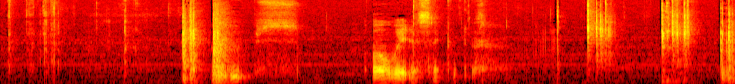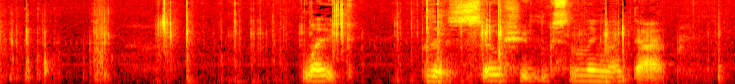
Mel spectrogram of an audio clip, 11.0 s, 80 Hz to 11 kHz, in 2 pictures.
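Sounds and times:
plastic bricks clicking and clattering: 10.0s - 10.4s.

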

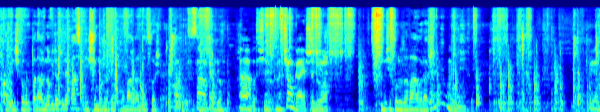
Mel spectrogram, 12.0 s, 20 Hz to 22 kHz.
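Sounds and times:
wooden chess pieces knocking: 0.0s - 4.7s, 8.5s - 12.0s.

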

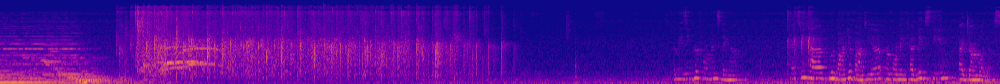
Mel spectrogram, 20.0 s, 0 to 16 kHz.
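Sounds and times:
audience applause: 2.3s - 10.5s
cheering whoops: 2.6s - 5.0s.

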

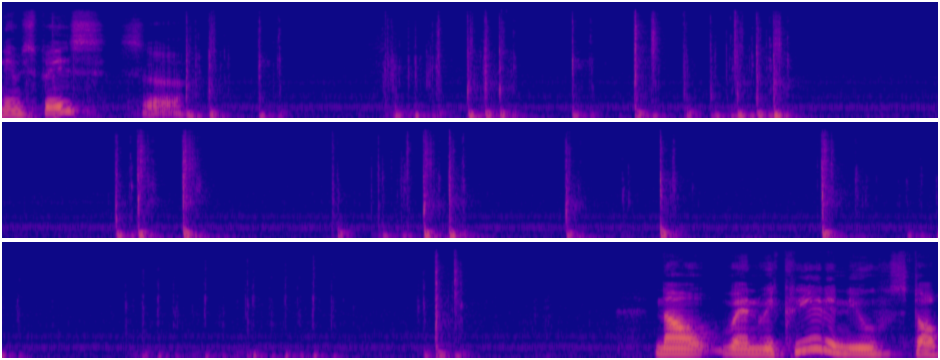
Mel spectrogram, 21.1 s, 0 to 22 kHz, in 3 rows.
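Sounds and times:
computer keyboard typing: 1.4s - 2.2s, 2.8s - 6.0s, 7.8s - 8.6s, 9.5s - 10.6s, 11.2s - 12.2s, 13.1s - 18.2s.

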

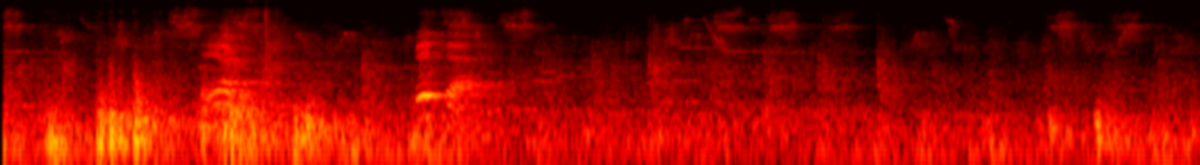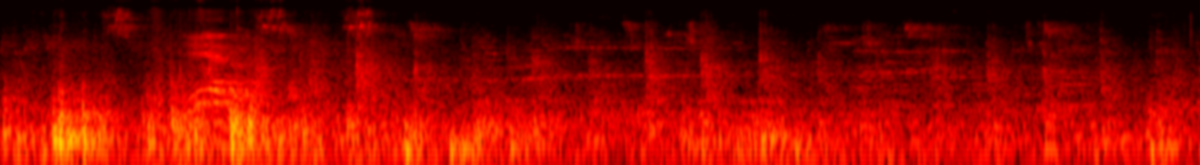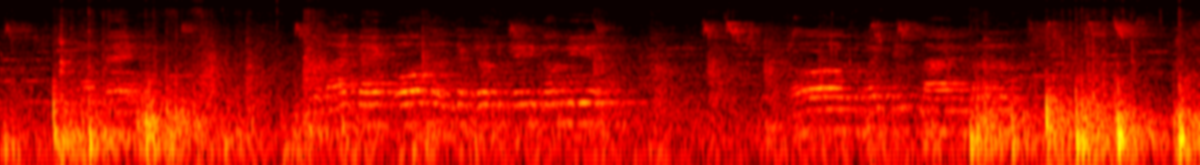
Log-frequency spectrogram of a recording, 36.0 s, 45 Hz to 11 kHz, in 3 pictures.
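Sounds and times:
horse hoofbeats on sand: 0.0s - 5.2s, 5.8s - 36.0s.

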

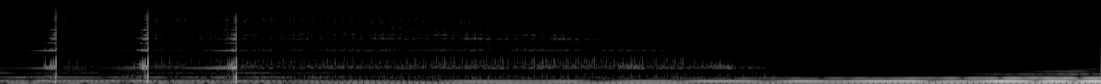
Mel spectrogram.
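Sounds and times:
low humming electronic drone: 0.0s - 11.0s
fast low pulsing: 0.4s - 7.8s.

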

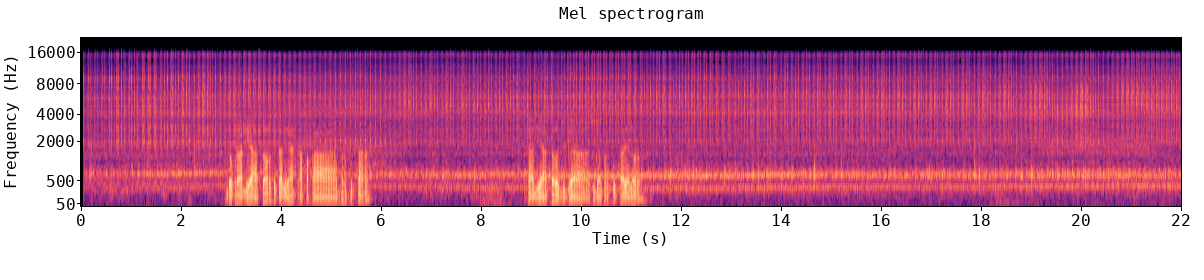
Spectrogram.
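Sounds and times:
model engine whining and ticking: 0.0s - 22.0s
small electric motor whirring: 0.0s - 22.0s.

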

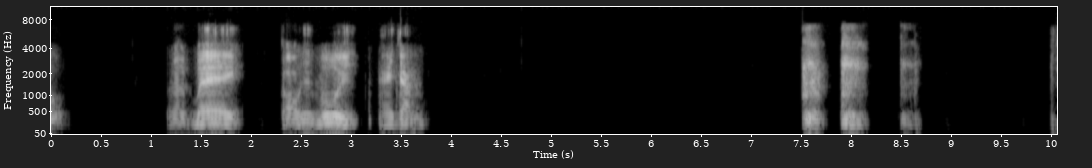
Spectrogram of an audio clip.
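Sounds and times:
person clearing throat: 7.5s - 8.8s.

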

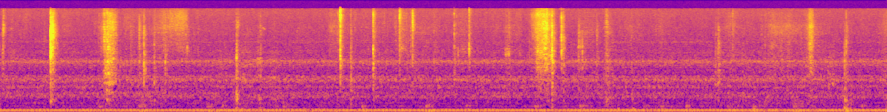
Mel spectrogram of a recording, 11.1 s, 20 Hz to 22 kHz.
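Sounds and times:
low electrical hum: 0.0s - 11.0s
card sliding rustle: 6.6s - 7.1s.

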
